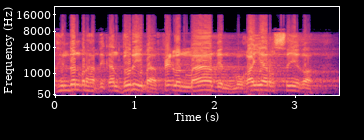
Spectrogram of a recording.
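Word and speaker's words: مُغَيَّر: I'rabnya duribat hindun, perhatikan duriba fi'lun madin mughayyar shighah, bukan mughayyir ya. Sebagian orang bacanya mughayyir itu keliru, mughayyar yang diubah artinya.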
